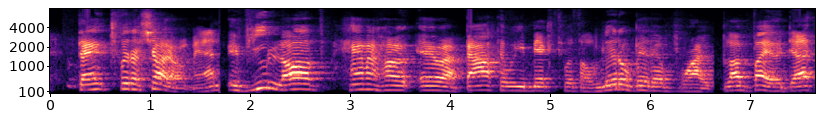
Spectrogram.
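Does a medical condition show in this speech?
Yes: cerebral palsy.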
